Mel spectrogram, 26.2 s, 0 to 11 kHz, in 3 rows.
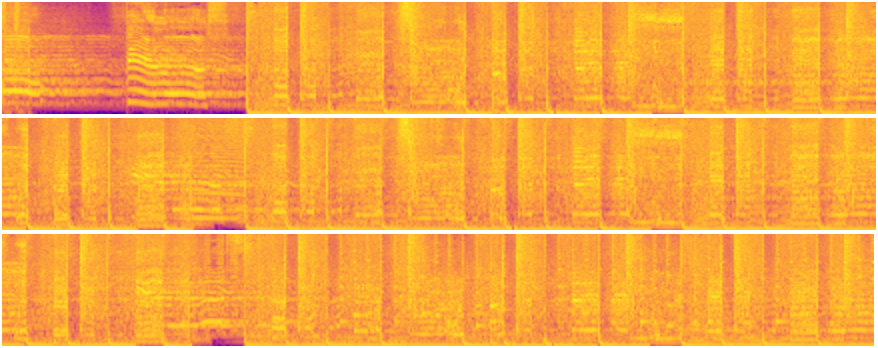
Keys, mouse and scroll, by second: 0.0 click, 1.4 scroll down 1, 1.6 scroll up 1, 2.5-5.1 drag, 5.1 scroll down 1, 5.4 scroll up 1, 5.9-8.6 drag, 8.6 scroll down 1, 9.0 scroll up 1, 10.0 click, 11.2-11.5 scroll down 1, 11.5-12.0 scroll up 1, 12.1-14.0 drag, 14.0-14.4 scroll down 1, 14.4-14.7 scroll up 1, 15.7-17.4 drag, 17.4 scroll down 1, 17.8-18.3 scroll up 1, 19.1-20.6 drag, 21.6-22.0 scroll down 1, 22.0 scroll up 1, 22.5-24.0 drag, 24.0 scroll down 1, 24.4-25.0 scroll up 1, 25.1-26.2 drag.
